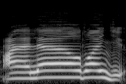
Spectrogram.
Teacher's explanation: Innahu ala lam at-tabi'i, karena ada fathah berdiri di atas huruf lam, dibaca panjang 2 harokat. Ala raj, ro-nya dibaca secara tafkhim karena ro berbaris fathah, jadi ditebalkan.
